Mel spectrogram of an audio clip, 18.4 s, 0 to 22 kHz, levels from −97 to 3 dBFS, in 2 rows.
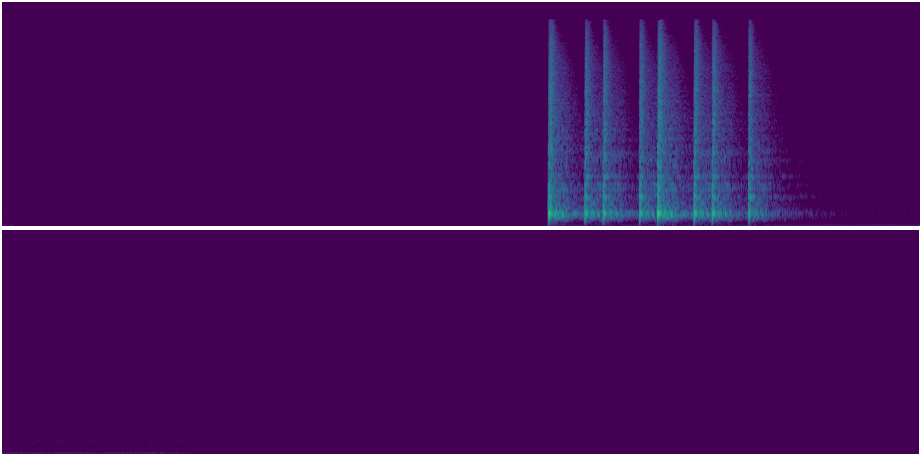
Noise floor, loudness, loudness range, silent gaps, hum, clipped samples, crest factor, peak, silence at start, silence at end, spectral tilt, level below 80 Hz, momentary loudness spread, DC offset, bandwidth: under -90 dBFS; -45 LUFS; 7 LU; none; none; under 0.1%; 30 dB; -22 dBFS; 5.45 s; 10.7 s; -4 dB/octave; -88 dBFS; 10 LU; under 0.1%; 15 kHz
